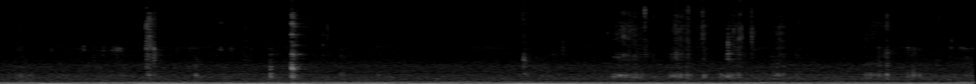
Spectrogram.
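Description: Close-up chewing and biting on rice noodles and crisp raw leafy-green stalks, with a couple of sharp clicks in the first few seconds and a run of small crunches later on.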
